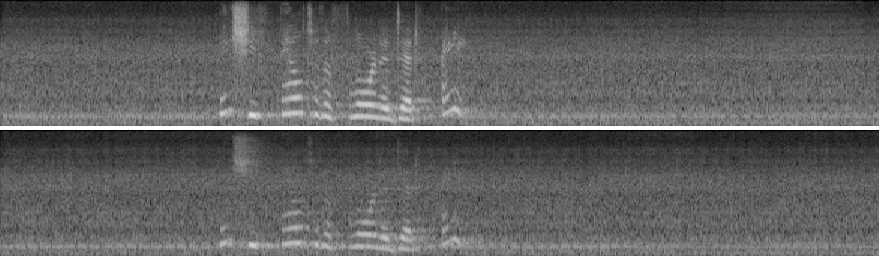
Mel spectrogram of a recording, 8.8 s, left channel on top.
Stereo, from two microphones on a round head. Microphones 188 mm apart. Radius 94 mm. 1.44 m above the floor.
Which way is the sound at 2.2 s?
55° left (ahead or behind).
